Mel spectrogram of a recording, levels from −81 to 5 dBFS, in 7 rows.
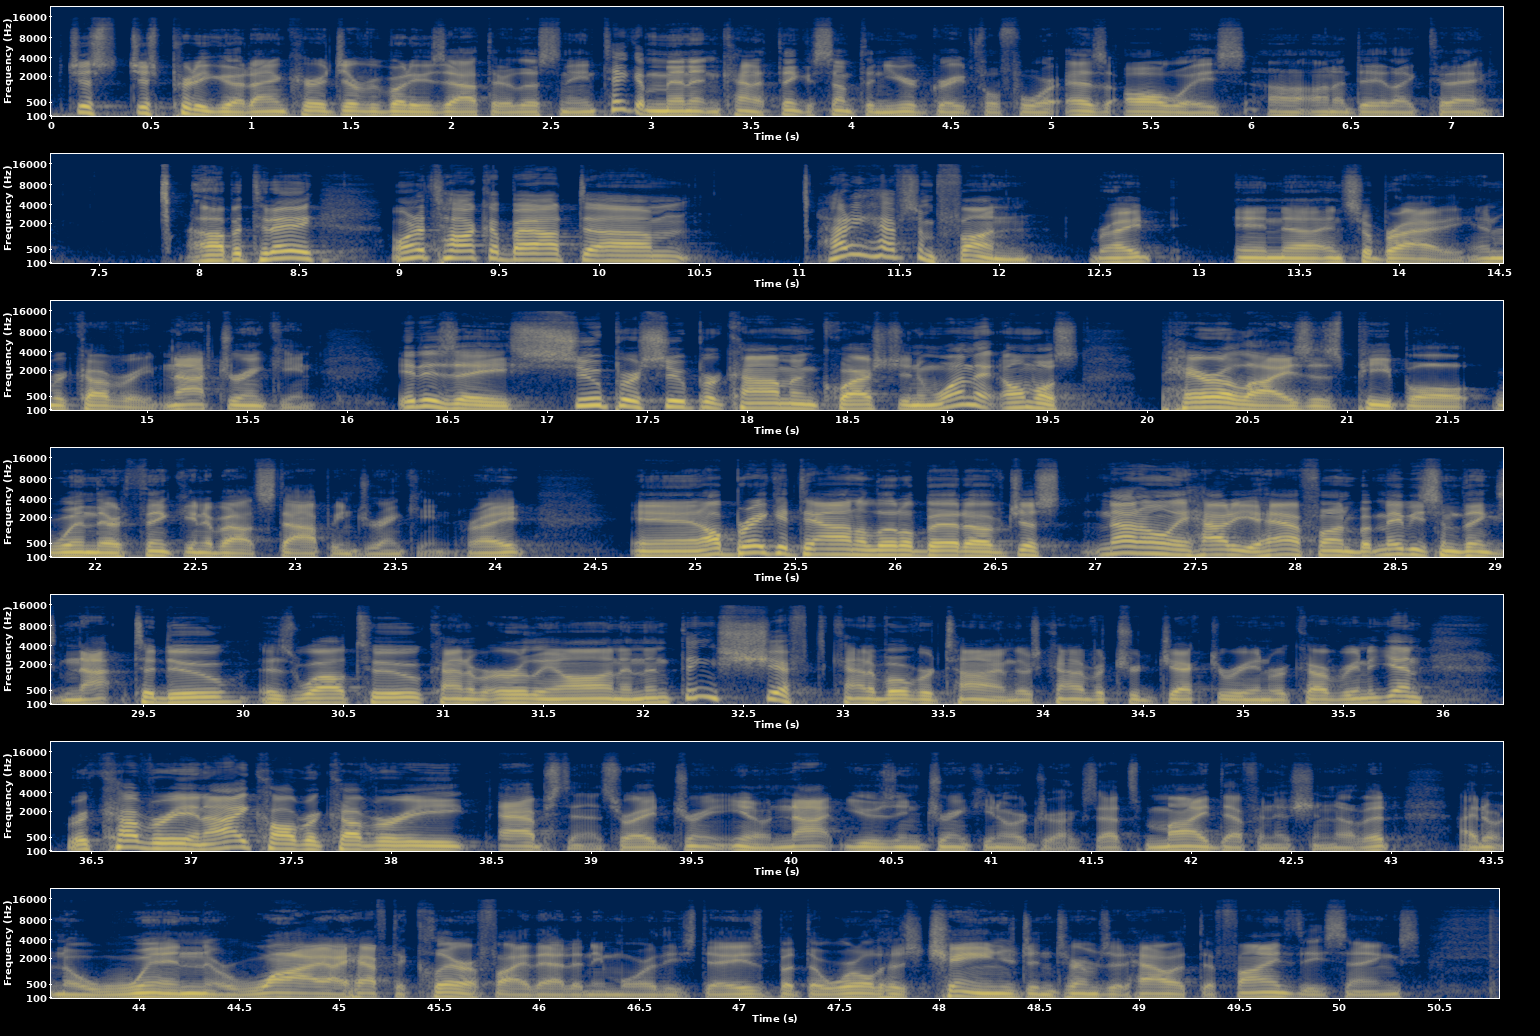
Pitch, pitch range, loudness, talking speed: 110 Hz, 100-130 Hz, -18 LUFS, 200 wpm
